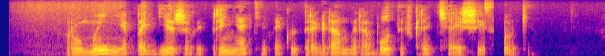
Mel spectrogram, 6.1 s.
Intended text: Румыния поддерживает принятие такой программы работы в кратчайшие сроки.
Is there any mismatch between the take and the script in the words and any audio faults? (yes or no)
yes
